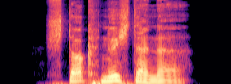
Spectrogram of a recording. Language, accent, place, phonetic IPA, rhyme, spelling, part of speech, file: German, Germany, Berlin, [ˌʃtɔkˈnʏçtɐnə], -ʏçtɐnə, stocknüchterne, adjective, De-stocknüchterne.ogg
- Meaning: inflection of stocknüchtern: 1. strong/mixed nominative/accusative feminine singular 2. strong nominative/accusative plural 3. weak nominative all-gender singular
